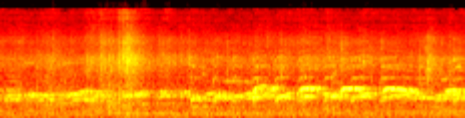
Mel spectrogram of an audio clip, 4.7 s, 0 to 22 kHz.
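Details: Perkutut Bangkok, a zebra dove bred at a farm in Pasuruan, East Java, Indonesia, hatched August 2023, delivering 'suara lelah ujung panjang' song: continuous mellow rolling coos, repeated rapidly and overlapping, with a faint hiss behind.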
